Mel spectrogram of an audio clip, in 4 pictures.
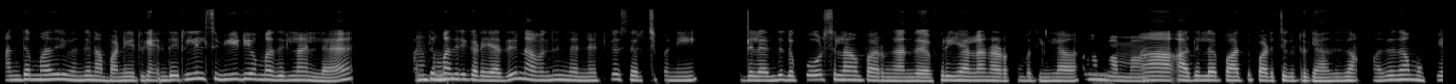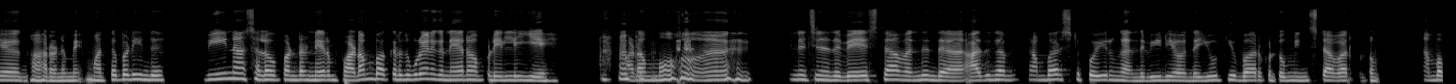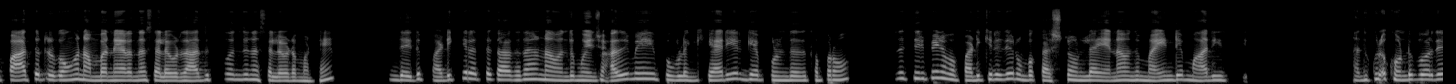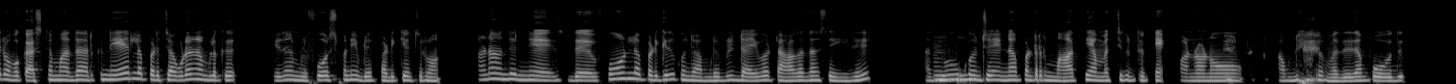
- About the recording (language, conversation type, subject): Tamil, podcast, ஒரு நாளில் நீங்கள் எவ்வளவு நேரம் திரையில் செலவிடுகிறீர்கள்?
- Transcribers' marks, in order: in English: "நெட்ல சர்ச்"; in English: "கோர்ஸ்லாம்"; other background noise; chuckle; chuckle; laugh; in English: "கேரியர் கேப்"; in English: "மைண்டே"; laughing while speaking: "அதுக்குள்ள கொண்டு போறதே ரொம்ப கஷ்டமா தான் இருக்கு"; in English: "ஃபோர்ஸ்"; in English: "டைவர்ட்"; laughing while speaking: "அதுவும் கொஞ்சம் என்ன பண்ணுறது? மாத்தி அமைச்சுக்கிட்ருக்கேன். பண்ணணும், அப்படின்ற மாதிரி தான் போகுது"; laugh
